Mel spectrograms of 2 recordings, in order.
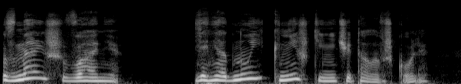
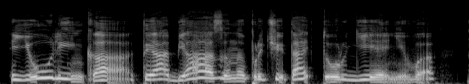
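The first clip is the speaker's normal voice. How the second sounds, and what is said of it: Mimicking an elderly woman's voice. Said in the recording (Russian): “пытаясь пародировать голос пожилой женщины”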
